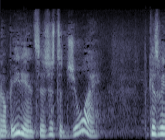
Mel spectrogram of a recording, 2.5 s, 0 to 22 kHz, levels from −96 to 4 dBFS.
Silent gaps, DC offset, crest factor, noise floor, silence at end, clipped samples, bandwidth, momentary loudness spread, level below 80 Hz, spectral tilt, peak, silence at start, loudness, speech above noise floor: none; under 0.1%; 16 dB; -51 dBFS; 0 s; under 0.1%; 17 kHz; 8 LU; -82 dBFS; -4 dB/octave; -8 dBFS; 0 s; -24 LUFS; 27 dB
